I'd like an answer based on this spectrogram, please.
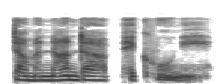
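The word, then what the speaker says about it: Dhammananda Bhikkhuni: The woman who uttered these words was venerable Damandanda Pikuni pronounced Damandanda Pikuni.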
